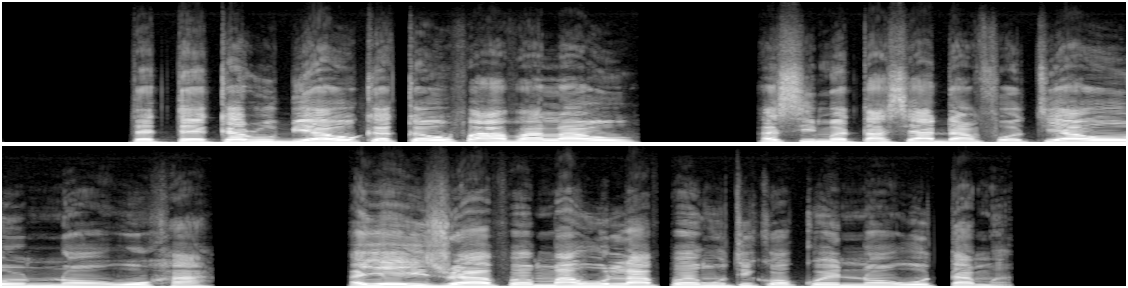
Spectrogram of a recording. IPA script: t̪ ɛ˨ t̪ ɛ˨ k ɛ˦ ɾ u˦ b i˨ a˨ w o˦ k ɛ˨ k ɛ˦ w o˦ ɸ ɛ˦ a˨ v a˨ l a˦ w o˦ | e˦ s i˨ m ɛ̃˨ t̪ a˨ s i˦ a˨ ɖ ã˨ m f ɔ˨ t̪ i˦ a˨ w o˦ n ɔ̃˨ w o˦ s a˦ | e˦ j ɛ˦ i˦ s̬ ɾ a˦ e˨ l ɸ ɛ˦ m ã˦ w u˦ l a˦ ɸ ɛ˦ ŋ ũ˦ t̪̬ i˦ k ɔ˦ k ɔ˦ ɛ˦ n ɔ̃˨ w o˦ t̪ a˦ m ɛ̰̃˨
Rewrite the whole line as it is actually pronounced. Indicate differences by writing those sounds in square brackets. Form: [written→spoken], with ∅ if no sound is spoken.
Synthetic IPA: t̪ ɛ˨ t̪ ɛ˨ k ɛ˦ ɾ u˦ b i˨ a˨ w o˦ k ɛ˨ k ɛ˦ w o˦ ɸ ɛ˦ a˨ [v→β] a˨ l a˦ w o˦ | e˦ s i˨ m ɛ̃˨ t̪ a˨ s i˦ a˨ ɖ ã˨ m f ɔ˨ t̪ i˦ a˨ w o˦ n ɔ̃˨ w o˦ [s→x] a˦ | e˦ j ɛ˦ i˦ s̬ ɾ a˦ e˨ l ɸ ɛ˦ m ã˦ w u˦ l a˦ ɸ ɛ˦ ŋ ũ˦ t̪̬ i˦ k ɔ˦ k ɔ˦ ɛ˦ n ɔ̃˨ w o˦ t̪ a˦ m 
